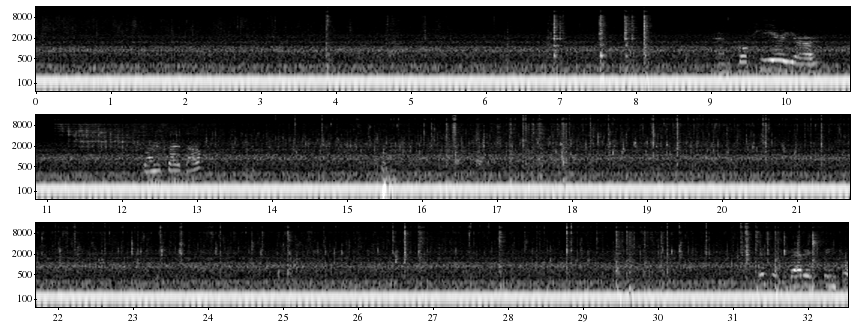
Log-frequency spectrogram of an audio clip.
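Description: Cubed potatoes frying in butter and olive oil in a nonstick pan, a steady sizzle with many small crackles and spits. A steady low hum runs underneath.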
